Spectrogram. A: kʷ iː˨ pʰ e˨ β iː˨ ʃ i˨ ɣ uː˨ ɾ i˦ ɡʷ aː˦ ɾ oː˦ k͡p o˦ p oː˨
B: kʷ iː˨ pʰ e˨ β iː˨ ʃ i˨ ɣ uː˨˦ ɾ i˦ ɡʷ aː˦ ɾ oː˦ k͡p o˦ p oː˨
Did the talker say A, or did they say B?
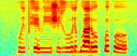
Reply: B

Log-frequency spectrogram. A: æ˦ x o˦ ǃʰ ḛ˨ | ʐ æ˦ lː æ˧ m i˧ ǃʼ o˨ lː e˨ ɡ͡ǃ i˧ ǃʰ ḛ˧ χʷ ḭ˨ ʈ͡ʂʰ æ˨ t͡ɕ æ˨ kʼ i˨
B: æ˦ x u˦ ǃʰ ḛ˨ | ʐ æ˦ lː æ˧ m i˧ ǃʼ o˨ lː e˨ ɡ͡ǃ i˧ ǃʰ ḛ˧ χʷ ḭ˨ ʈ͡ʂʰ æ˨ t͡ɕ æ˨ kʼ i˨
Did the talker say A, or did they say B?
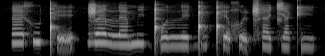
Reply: B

